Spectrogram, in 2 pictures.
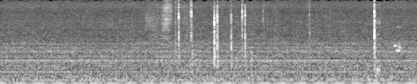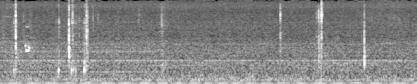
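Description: Steady low hum with two faint steady whining tones and scattered small clicks, most of them in the middle: the handheld camcorder's own running noise and handling.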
